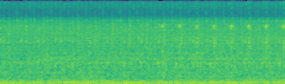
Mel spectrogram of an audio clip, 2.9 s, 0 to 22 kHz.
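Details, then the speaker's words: 2007 Scion tC petrol engine idling rough and shaking with check-engine light; one ignition coil unplugged gives no spark sound and no engine change, showing it is the faulty coil causing the cylinder misfire. "está funcionando este no no se escucha nada ni el motor hace algún movimiento diferente entonces este es el que me está fallando"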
